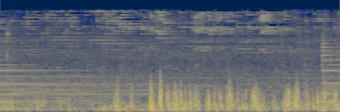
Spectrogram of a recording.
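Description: Marching band front-ensemble percussion: a struck metallic bell-like chord rings and fades, then irregular light metallic tapping and shimmering like wind chimes. A fresh ringing chord comes in at the very end, over a low outdoor rumble.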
